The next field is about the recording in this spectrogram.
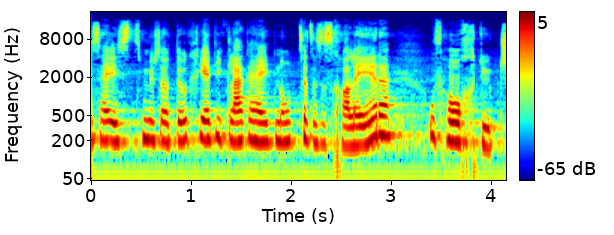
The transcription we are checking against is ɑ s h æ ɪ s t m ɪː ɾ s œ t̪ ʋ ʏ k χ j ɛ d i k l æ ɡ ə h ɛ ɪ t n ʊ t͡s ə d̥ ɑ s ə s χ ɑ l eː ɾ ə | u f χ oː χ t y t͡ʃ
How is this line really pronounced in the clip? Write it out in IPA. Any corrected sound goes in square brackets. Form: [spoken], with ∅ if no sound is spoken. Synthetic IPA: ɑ s h [ɛ] ɪ s t m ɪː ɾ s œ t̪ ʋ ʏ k χ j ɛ d i k l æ ɡ ə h ɛ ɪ t n ʊ t͡s ə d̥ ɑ s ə s χ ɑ l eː ɾ ə | u f [h] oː χ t y t͡ʃ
